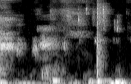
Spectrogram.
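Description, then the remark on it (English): Orange juice splashes and gurgles into a glass of Corona beer, with wet dripping sounds and one sharp splashy burst near the end, quiet. “We got another splash.”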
